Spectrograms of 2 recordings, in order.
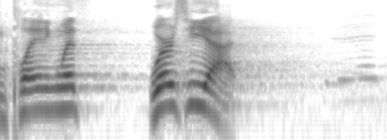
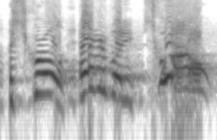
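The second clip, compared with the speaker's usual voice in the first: high, gasping excited squirrel alert; mock excitement; 10 semitones higher than usual. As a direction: gasp and shout about the squirrel.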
